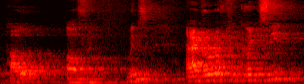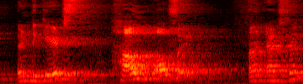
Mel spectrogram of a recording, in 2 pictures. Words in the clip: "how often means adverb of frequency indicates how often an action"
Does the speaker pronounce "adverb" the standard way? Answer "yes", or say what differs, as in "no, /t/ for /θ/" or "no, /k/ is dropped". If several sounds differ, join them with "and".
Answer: no, /v/ is dropped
